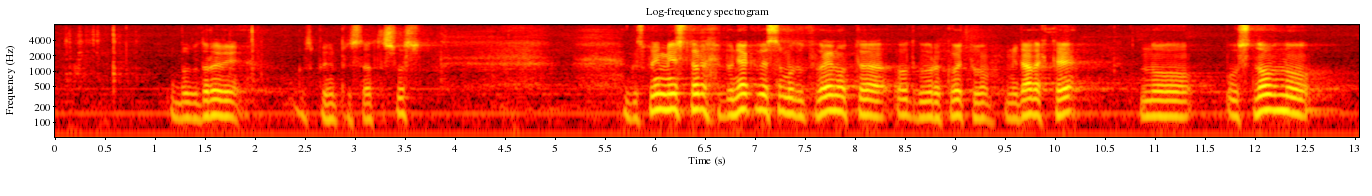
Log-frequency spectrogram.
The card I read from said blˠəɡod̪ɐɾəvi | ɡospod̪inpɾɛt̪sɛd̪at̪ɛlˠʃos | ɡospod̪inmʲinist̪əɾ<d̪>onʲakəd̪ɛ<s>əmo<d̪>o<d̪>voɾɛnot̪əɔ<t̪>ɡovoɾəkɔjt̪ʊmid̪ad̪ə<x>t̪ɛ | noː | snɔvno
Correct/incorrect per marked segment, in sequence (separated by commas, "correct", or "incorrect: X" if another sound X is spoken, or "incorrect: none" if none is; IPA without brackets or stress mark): correct, correct, correct, incorrect: t̪, incorrect: d̪, correct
